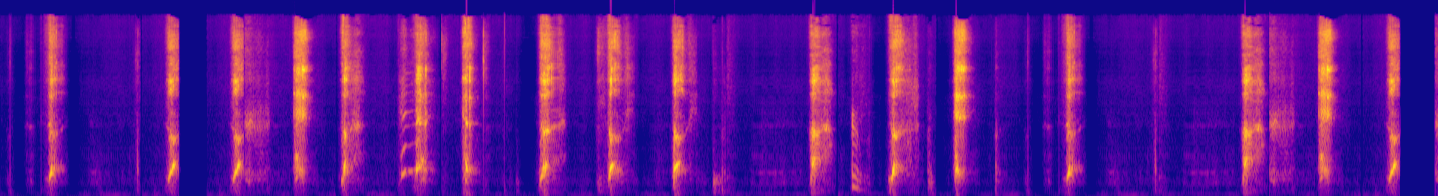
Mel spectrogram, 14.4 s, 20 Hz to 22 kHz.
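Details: Rapid, somewhat irregular voiced hiccups, about 90 a minute, in an AI-generated cartoon female voice of Sandy Cheeks after swallowing an acorn wrong at a picnic; fast repeated hiccups, not a real person.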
